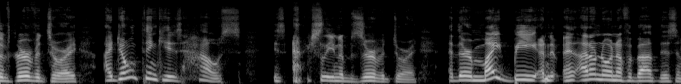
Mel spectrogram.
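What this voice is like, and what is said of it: Usual voice. Nothing is said of it.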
